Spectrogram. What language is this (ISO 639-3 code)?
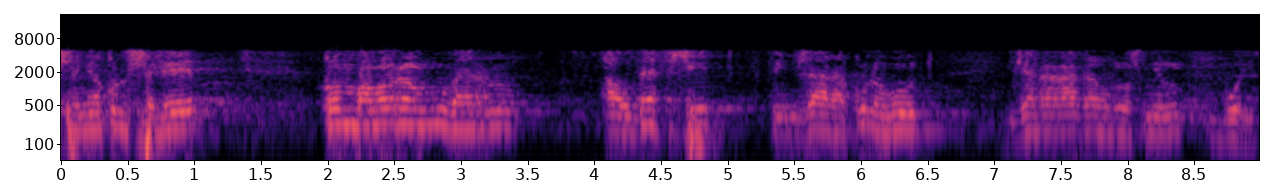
cat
